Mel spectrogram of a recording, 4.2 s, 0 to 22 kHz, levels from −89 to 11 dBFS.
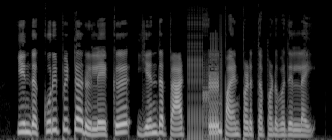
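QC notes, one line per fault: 2.35 to 2.77 s, robotic sound from repeated short buffers: the speech turns into a stiff metallic buzz at 50 Hz, with essentially the whole stretch looped. That's likely a starved stream replaying its last 20 ms chunk over and over while the real audio gets skipped.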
